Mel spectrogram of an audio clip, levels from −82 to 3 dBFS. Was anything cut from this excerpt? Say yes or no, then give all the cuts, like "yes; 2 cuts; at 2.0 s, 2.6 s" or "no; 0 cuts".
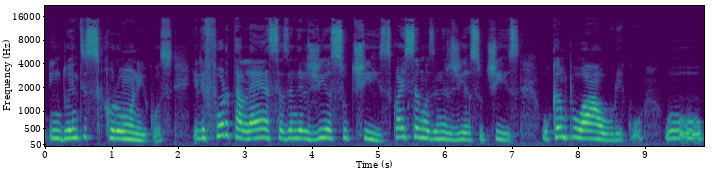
no; 0 cuts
